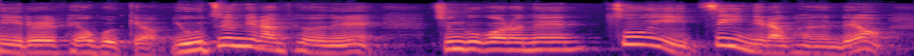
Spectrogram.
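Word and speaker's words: 最近: 요즘이란 표현을 중국어로는 最近 이라고 하는데요. 사실 이 最近 은 최근이라는 한자의 중국식 발음이에요.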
